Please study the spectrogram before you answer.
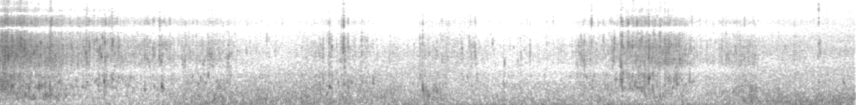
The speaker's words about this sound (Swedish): Vågskvalpet vaggar dig sakta till ro.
